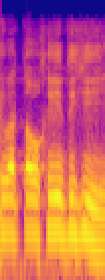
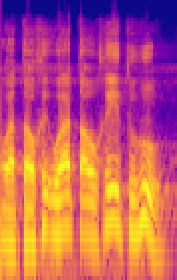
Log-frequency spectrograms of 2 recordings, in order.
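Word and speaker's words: وتوحيده: Yang pertama, al-imanu billahi wa tauhidihi, ini, ya, wa tauhiduhu. Saya ulangi lagi cara bacanya, jangan sampai keliru. Al-imanu billahi wa tauhiduhu, yaitu iman kepada Allah, al-imanu iman billahi kepada Allah, wa tauhiduhu, dan mengesakannya.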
